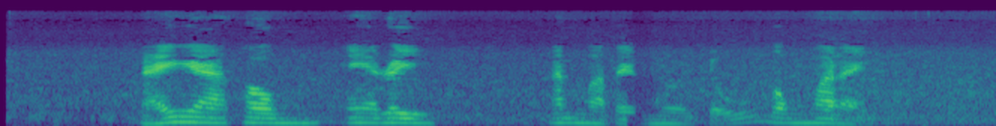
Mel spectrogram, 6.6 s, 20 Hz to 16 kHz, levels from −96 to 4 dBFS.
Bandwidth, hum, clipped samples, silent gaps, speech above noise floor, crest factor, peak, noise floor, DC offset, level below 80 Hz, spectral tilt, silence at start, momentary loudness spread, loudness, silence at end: 11.5 kHz; none; under 0.1%; none; 24 dB; 22 dB; -6 dBFS; -51 dBFS; under 0.1%; -66 dBFS; -4.5 dB/octave; 0.05 s; 25 LU; -25 LUFS; 0 s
